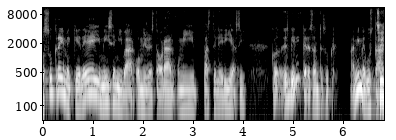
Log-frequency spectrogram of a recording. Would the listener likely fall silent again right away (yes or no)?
no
